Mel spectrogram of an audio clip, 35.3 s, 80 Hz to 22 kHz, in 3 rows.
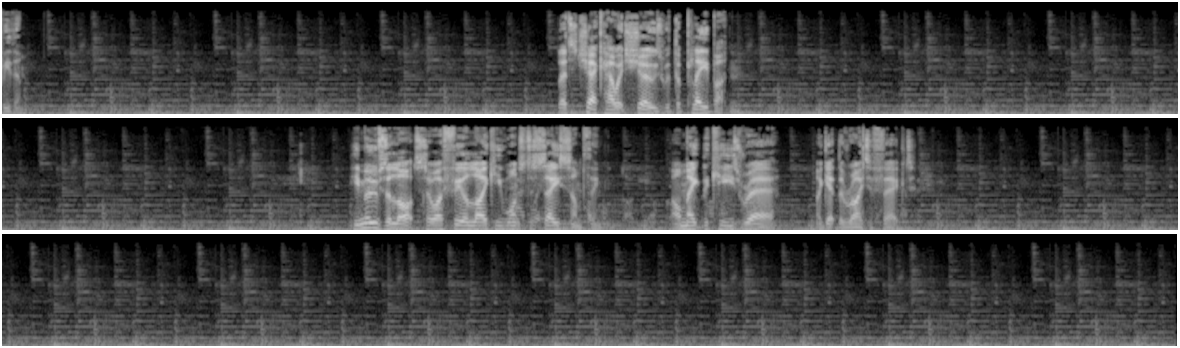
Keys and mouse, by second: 0.1-0.6 drag, 1.5 ctrl+c, 3.5-5.2 drag, 5.2 ctrl+v, 7.3 click, 16.3 click, 17.6-18.5 drag, 18.5 Delete, 19.2-19.5 drag, 20.1 click, 20.2 click, 26.0-26.6 drag, 26.8-27.7 drag, 27.5 Delete, 28.0-28.3 drag, 28.6-29.7 drag, 30.5 click, 32.5 click.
